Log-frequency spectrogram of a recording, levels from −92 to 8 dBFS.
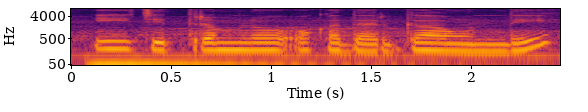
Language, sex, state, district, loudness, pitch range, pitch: Telugu, female, Telangana, Mahabubabad, -16 LUFS, 170-185 Hz, 175 Hz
